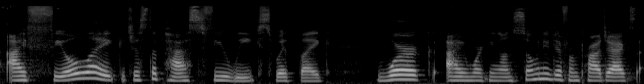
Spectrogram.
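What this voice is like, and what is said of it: Tired-sounding voice. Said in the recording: “I sound a little tired”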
